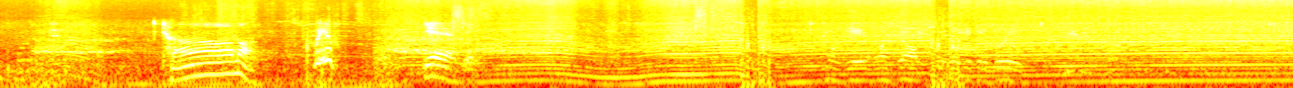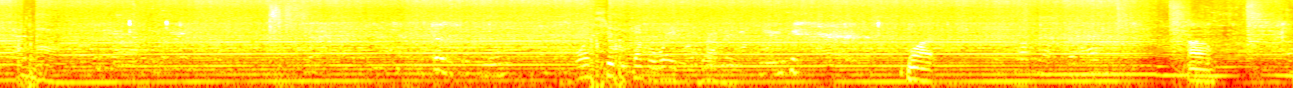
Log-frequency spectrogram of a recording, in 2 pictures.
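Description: A sports car engine roars and revs up and down through the gears.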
